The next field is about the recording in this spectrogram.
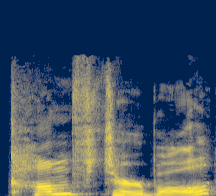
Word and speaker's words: comfortable: We don't say it how we spell it. It is spelled comfortable. So if you are, are only hearing it, you might spell that wrong. You're going to miss that middle O.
